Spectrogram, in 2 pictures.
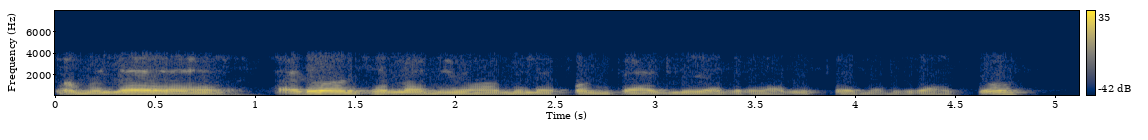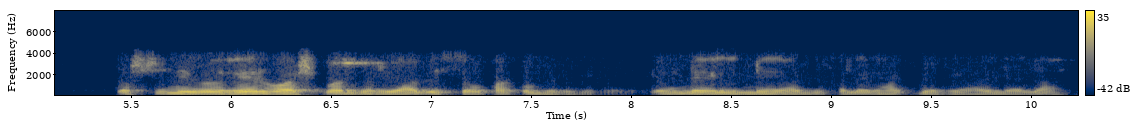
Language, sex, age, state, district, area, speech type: Kannada, male, 60+, Karnataka, Shimoga, rural, conversation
